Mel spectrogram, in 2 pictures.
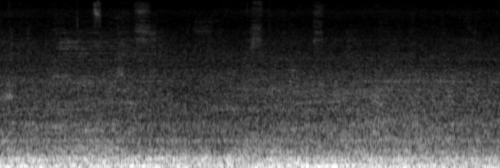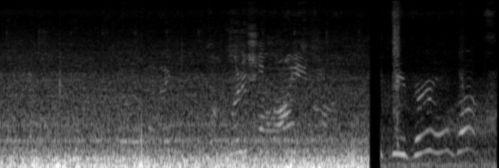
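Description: Steady low road and engine rumble inside a moving car's cabin, cutting off suddenly near the end.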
